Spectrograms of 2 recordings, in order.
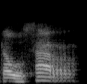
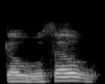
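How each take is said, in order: First: The r is said light and thin. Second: The r is said heavy and thick. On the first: The speaker calls it wrong. "bukan kausar bukan" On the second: The speaker calls it right. "tapi kautsar ya karena ro-nya ro sukun sebelumnya berharokat fathah maka ro-nya menjadi tebal"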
